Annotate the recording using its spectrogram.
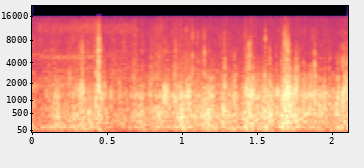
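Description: Potting soil pouring from a plastic bag into a ceramic pot: a steady, grainy patter of falling soil.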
